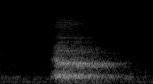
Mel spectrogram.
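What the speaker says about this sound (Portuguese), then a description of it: "eu tô respirando aqui para poder falar" One deep, audible breath is drawn in close to the microphone, a breathy rush that starts abruptly after a quiet pause and tapers off over about a second.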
